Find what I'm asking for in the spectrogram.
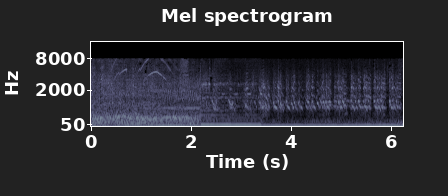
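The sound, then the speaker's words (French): Turkeys gobble in a rapid series of rattling, warbling calls. The calls repeat many times over a low, rough background drone that fades partway through. “Bonjour, les dindons. Ça va, les dindons?”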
